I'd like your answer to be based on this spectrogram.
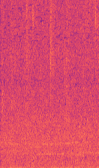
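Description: Steady rain falling in Jeddah, a dense, even wash of patter and hiss with no breaks, fairly soft and close.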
